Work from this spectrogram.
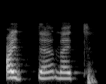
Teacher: تا ساکن میں ہمز کی صفت شو ہوگی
